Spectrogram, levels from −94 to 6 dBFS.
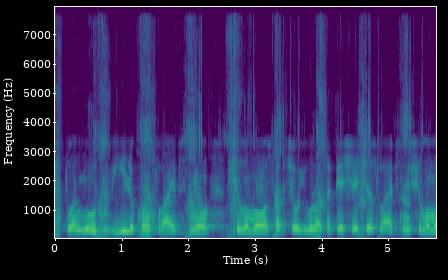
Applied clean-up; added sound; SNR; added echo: none; Chewing, mastication; 18 dB; reverberation time 0.4 s.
